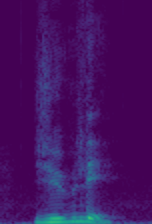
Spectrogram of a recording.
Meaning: July
- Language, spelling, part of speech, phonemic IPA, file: Swedish, juli, proper noun, /ˈjʉːlɪ/, Sv-juli.ogg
